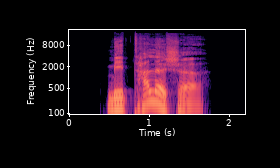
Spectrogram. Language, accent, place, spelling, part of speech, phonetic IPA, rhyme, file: German, Germany, Berlin, metallische, adjective, [meˈtalɪʃə], -alɪʃə, De-metallische.ogg
- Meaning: inflection of metallisch: 1. strong/mixed nominative/accusative feminine singular 2. strong nominative/accusative plural 3. weak nominative all-gender singular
